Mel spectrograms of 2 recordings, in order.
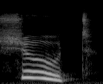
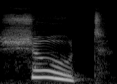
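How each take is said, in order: No difference in how they are said.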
